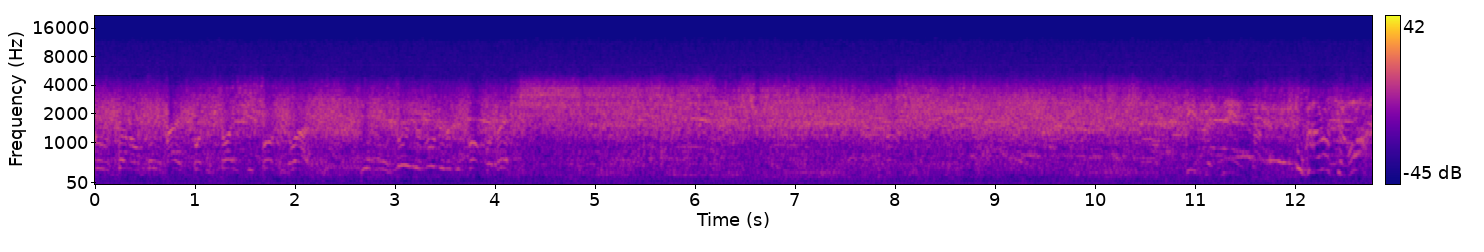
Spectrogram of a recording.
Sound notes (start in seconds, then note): 1.8 shouting; 4.0 hisses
